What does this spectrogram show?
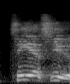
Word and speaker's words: Tsu: Tsu, TSU. It's pronounced Tsu though.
